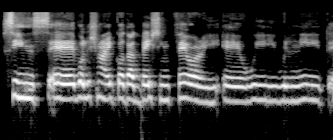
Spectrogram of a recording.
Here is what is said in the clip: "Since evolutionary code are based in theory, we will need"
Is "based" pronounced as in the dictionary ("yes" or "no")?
no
